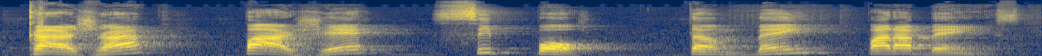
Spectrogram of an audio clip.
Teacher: palavras que tem a sílaba forte no último na última sílaba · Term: oxítonas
